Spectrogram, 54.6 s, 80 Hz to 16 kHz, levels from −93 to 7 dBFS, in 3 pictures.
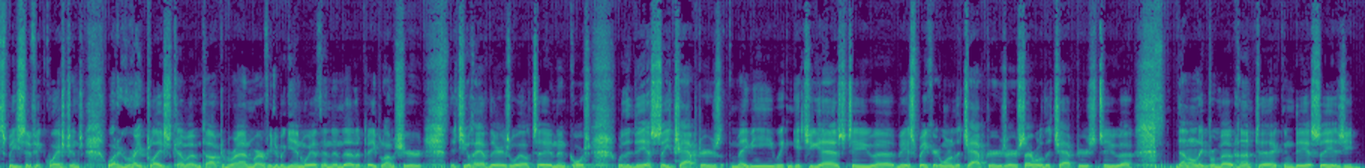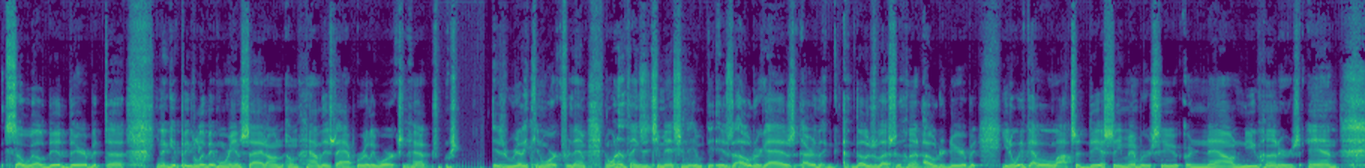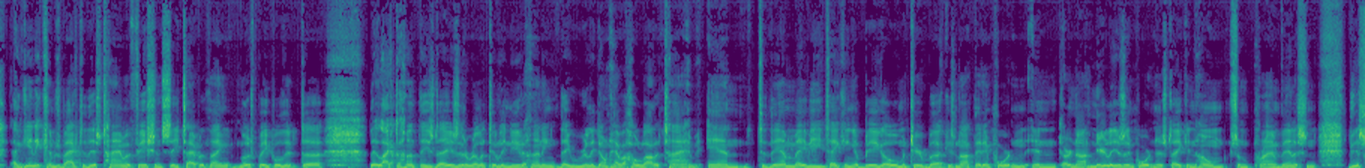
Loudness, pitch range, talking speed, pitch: -21 LUFS, 110-130 Hz, 220 wpm, 120 Hz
